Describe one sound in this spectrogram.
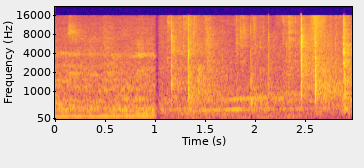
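Sandals slap on a hard floor.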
